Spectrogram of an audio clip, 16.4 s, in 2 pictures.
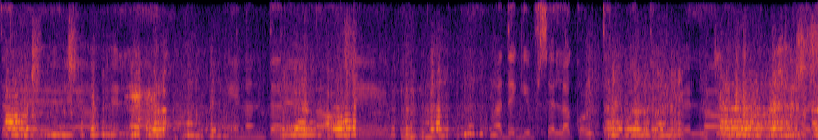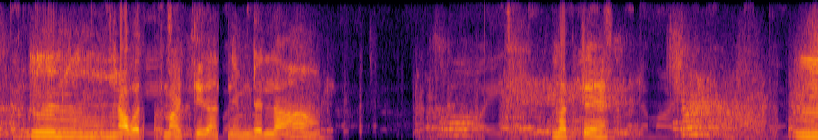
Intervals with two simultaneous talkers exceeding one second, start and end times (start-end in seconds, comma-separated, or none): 8.5-10.9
